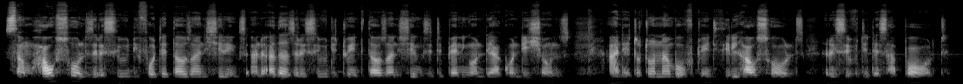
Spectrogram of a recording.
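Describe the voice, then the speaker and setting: A man reading a scripted news voice-over in a measured reporting tone. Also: on the low side, steady tone, bright, forceful tone, a little hiss or hum, low-quality recording.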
